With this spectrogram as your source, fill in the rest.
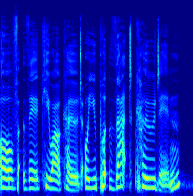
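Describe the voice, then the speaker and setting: Here a woman speaks with a British accent in a dark, mellow tone at a very slow pace. Her pitch varies in an ordinary way, and the sound is dry and close with no echo. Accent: sounds very British. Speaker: conference moderator. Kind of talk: event moderation. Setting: conference hall with audience.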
